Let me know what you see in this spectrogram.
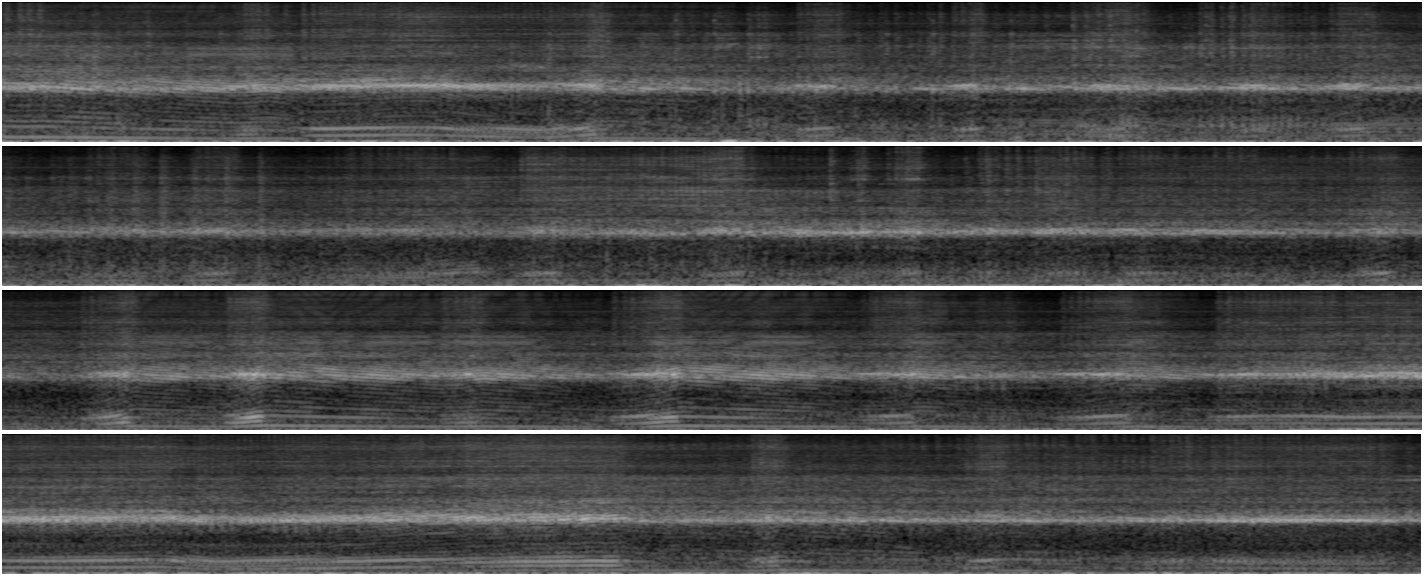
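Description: Enduro motorcycle engines idling and being revved in repeated short blips, pitch rising and falling, over a steady high whine.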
